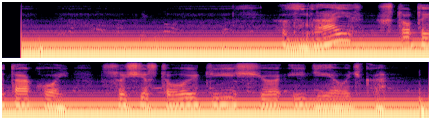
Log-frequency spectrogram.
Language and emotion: Russian, neutral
